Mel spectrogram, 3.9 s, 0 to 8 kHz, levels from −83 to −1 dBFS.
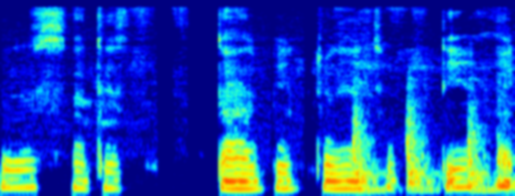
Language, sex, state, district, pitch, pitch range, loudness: Bengali, male, West Bengal, Jhargram, 120 Hz, 115-135 Hz, -26 LUFS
